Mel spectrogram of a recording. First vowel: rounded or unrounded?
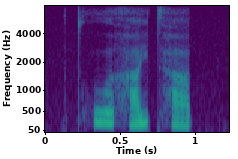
rounded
